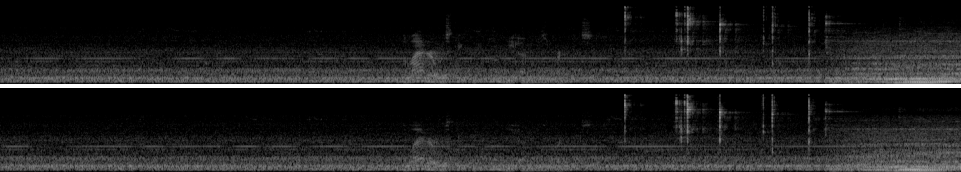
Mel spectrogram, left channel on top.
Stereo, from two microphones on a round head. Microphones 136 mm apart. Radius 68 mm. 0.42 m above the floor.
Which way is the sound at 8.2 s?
35° right (ahead or behind).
